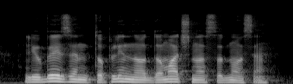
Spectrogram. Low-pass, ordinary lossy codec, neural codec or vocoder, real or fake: 10.8 kHz; none; codec, 24 kHz, 3.1 kbps, DualCodec; fake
